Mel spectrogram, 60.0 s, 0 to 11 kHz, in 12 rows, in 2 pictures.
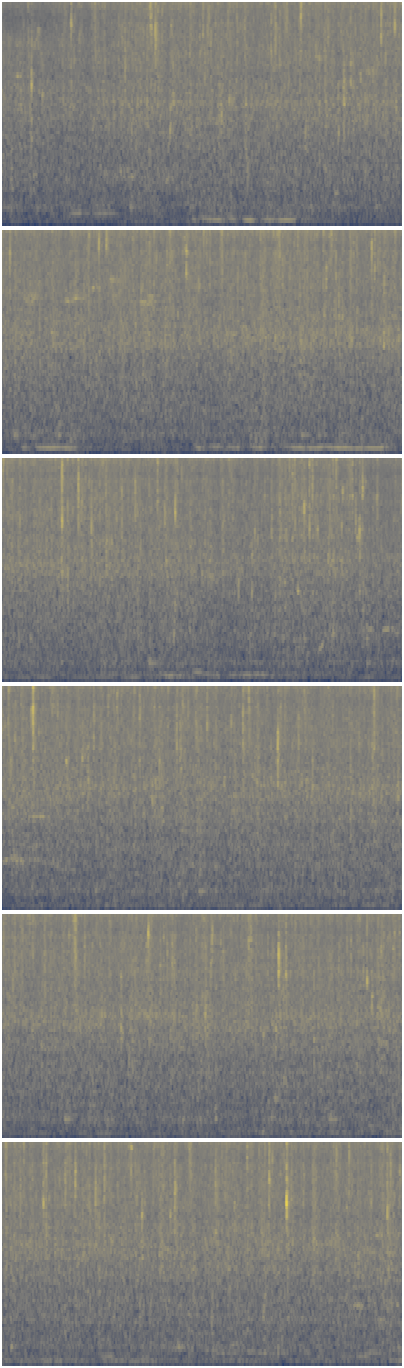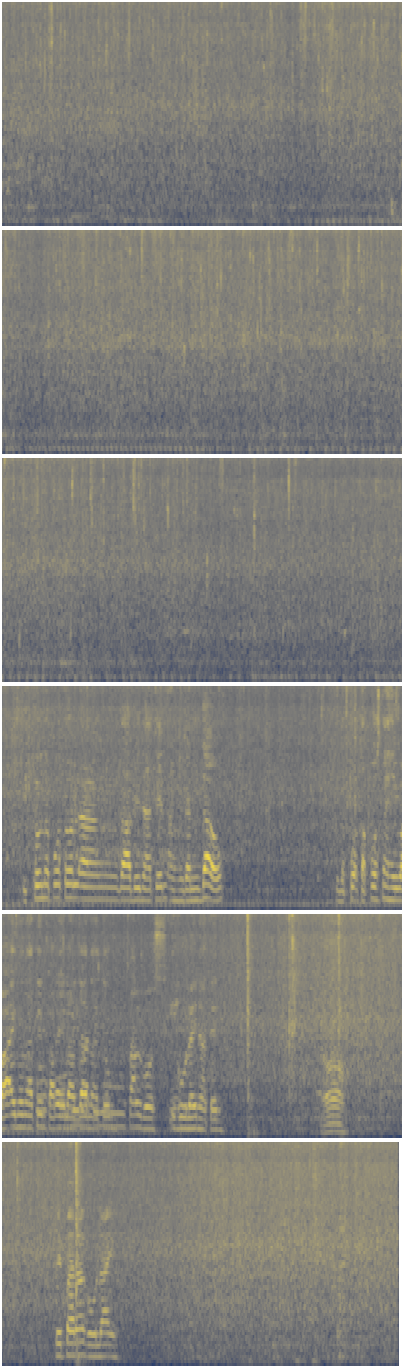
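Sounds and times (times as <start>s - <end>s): steady rain with drips: 0.0s - 59.9s.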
